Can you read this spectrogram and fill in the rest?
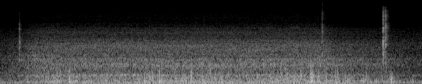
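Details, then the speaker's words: Starlet interior with air conditioning running, airflow directions floor and face all working; even blower rush over soft engine hum in cabin, no rattles, squeals or cycling; air conditioning working normally. "everything it should all direction stuff's working all right floor the face it's really really good"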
